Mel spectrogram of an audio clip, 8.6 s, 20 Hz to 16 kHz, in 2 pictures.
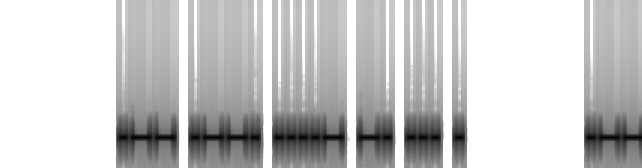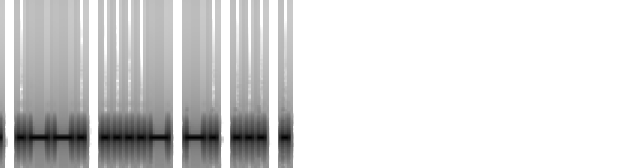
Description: Morse code, heard as a keyed tone, about 30 wpm, 700 Hz. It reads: WP4NSE WP4NSE
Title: USA Call Signs - 6 Characters - Repeated 2x - 30wpm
